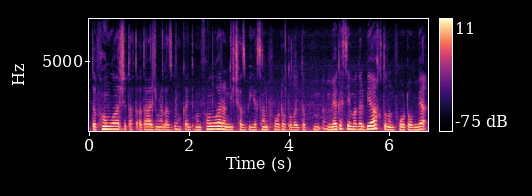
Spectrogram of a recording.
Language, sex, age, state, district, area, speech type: Kashmiri, female, 30-45, Jammu and Kashmir, Baramulla, rural, spontaneous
